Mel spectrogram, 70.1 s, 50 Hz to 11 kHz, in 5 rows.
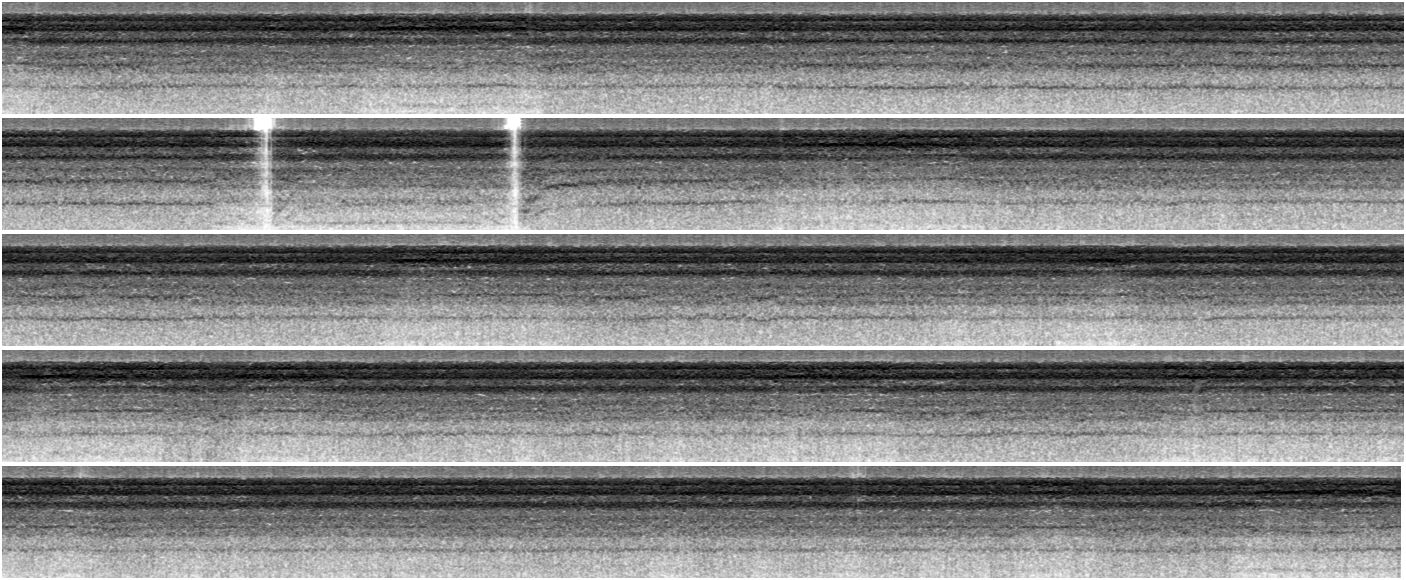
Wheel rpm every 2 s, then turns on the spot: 220, 230, 220, 230, 210, 210, 200, 200, 130, 140, 210, 220, 230, 240, 220, 230, 230, 220, 230, 230, 230, 230, 220, 230, 230, 220, 230, 230, 230, 230, 230, 230, 230, 230, 220.
18-20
